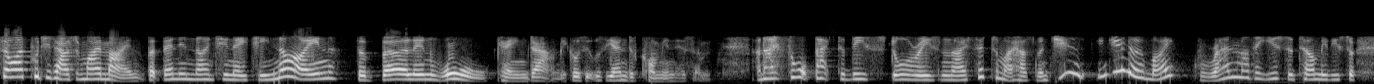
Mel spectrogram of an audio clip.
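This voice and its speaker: With an English accent, a woman talks at a moderate pace. Her fairly high voice makes very wide pitch swings. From England, London. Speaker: investigative journalist and author. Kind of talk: interview.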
